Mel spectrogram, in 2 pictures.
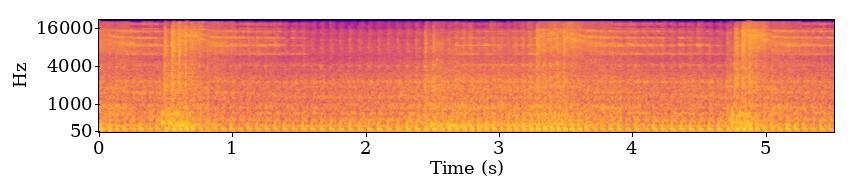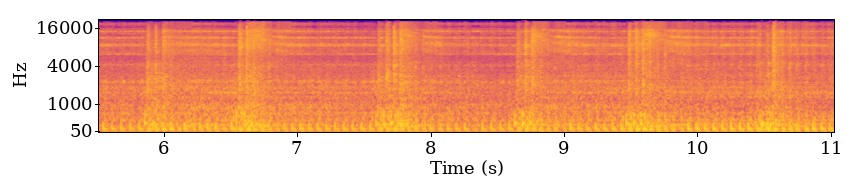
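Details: Single-cylinder go-kart engine (chain drive) at steady idle, believed correctly set, with a quick rev-up about every second; responds cleanly and returns to idle smoothly; normal running.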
